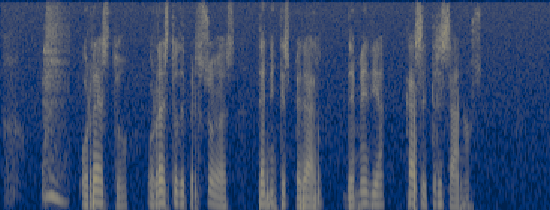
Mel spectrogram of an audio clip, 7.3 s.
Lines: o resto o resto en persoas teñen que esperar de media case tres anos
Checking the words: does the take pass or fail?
fail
